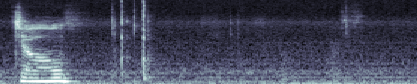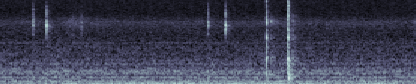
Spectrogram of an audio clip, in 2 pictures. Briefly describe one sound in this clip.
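A computer mouse clicks a few times.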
